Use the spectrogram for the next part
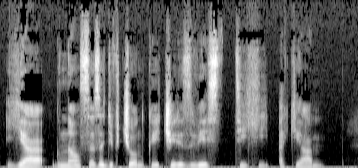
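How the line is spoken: Calm. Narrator (Russian): спокойно произнес Тори

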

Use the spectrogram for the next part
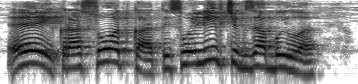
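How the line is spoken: Mocking shout. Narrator (Russian): крикнул кто-то из преследователей

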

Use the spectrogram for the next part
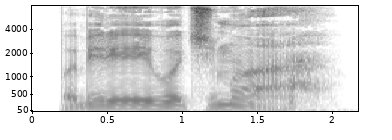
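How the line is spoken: Grumbling. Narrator (Russian): проворчал он

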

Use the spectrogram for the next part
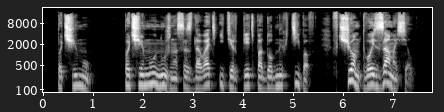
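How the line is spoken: Loud question. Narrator (Russian): громко спросил

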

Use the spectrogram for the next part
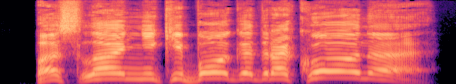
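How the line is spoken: Shouting. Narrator (Russian): заорал один из бойцов

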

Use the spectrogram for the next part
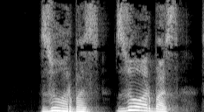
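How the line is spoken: Pleading. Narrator (Russian): снова взмолилась мадам

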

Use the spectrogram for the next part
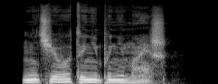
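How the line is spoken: Mutter. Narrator (Russian): буркнул

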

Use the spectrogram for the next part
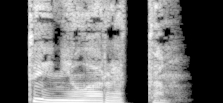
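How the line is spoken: Trembling statement. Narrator (Russian): констатировала она дрожащим голосом

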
